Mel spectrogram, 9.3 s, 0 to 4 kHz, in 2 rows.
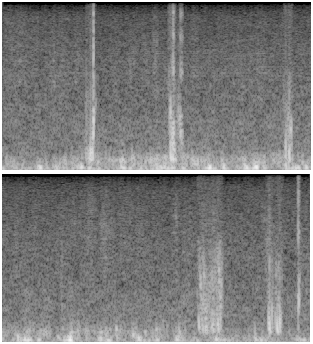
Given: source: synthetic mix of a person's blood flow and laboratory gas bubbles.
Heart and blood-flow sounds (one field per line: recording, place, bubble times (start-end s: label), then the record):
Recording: Doppler ultrasound of blood flow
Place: subclavian vein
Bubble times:
1.25-1.42 s: bubbles
2.48-2.74 s: bubbles
4.22-4.37 s: bubbles
7.55-7.96 s: bubbles
8.59-8.86 s: bubbles
9.06-9.12 s: bubbles
From the record:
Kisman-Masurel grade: 123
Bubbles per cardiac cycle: 1 to 2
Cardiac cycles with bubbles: 10 to 50%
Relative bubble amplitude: loud (0.450 to 0.775)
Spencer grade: 2 (many but less than half of the cardiac periods contain bubble signals, singularly or in groups)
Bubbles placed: anywhere in the cardiac cycle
